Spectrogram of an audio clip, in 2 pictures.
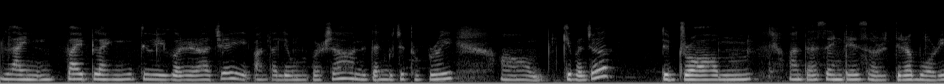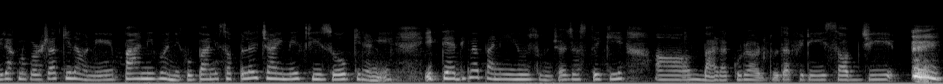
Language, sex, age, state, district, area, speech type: Nepali, female, 18-30, West Bengal, Jalpaiguri, urban, spontaneous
